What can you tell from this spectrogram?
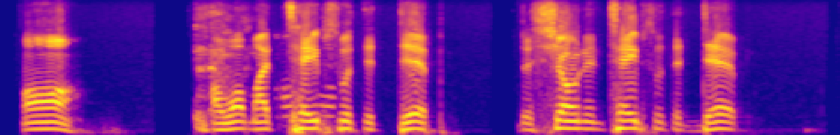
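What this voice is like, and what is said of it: Imitates another person's voice. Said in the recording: “My Drake impression”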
